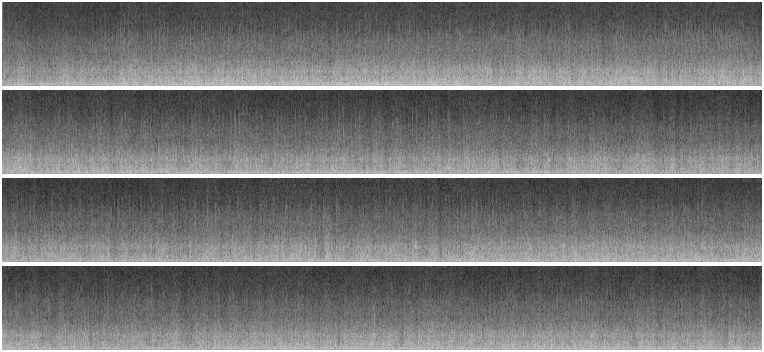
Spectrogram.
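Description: Motorcycle engine running steadily at cruising speed: an even low drone with wind rush over it. A few higher engine tones show in the first few seconds and then settle.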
